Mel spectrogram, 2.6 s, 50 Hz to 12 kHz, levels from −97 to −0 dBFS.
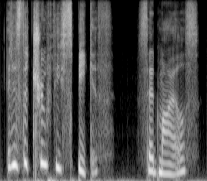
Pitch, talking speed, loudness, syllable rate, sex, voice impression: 260 Hz, 185 wpm, -17 LUFS, 5.0 syllables/s, female, feminine, adult-like, slightly clear, fluent, slightly refreshing, friendly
